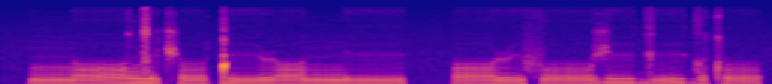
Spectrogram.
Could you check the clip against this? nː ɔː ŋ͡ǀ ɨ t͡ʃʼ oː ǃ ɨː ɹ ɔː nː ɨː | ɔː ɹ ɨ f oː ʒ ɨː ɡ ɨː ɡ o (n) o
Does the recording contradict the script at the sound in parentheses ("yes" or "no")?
yes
